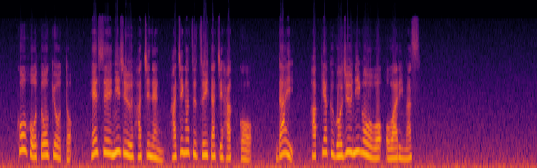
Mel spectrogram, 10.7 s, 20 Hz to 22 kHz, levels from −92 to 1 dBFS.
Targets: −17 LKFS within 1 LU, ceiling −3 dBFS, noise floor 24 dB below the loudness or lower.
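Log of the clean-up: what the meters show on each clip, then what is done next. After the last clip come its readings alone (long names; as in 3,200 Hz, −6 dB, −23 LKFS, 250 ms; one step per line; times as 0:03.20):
share of clipped samples 0.4%; peaks flattened at −14.5 dBFS; background noise floor −44 dBFS; target noise floor −49 dBFS; integrated loudness −24.5 LKFS; sample peak −14.5 dBFS; target loudness −17.0 LKFS
→ clipped peaks rebuilt −14.5 dBFS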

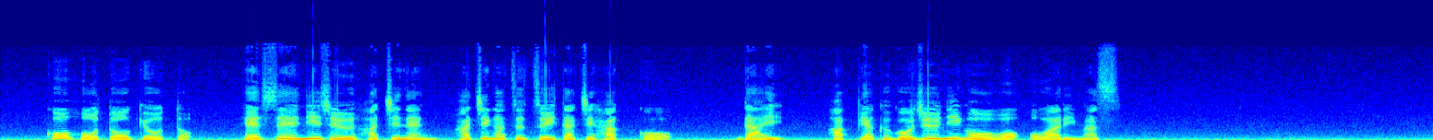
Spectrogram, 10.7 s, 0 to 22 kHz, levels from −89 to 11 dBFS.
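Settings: share of clipped samples 0.0%; background noise floor −44 dBFS; target noise floor −48 dBFS
→ noise reduction from a noise print 6 dB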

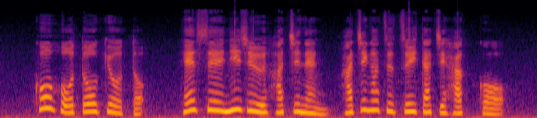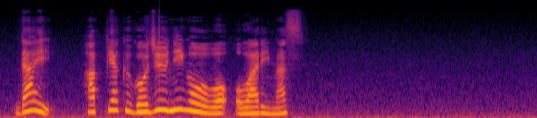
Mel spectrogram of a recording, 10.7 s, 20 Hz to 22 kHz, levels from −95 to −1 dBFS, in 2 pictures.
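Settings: background noise floor −49 dBFS; integrated loudness −24.0 LKFS; sample peak −8.5 dBFS; target loudness −17.0 LKFS
→ level +7 dB
brickwall limiter −3 dBFS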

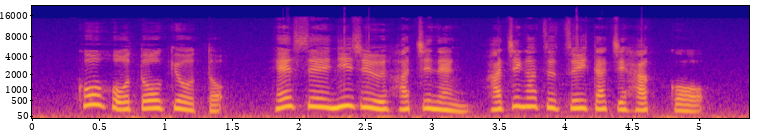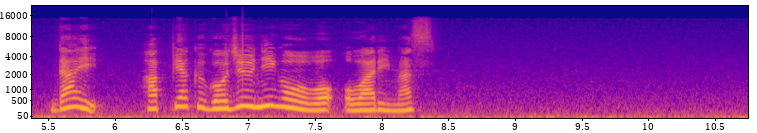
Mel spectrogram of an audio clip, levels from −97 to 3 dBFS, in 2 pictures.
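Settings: integrated loudness −17.0 LKFS; sample peak −3.0 dBFS; background noise floor −42 dBFS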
